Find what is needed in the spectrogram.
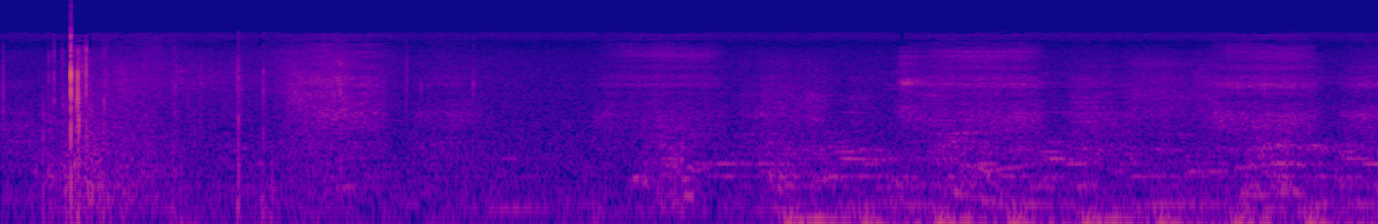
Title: roncando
